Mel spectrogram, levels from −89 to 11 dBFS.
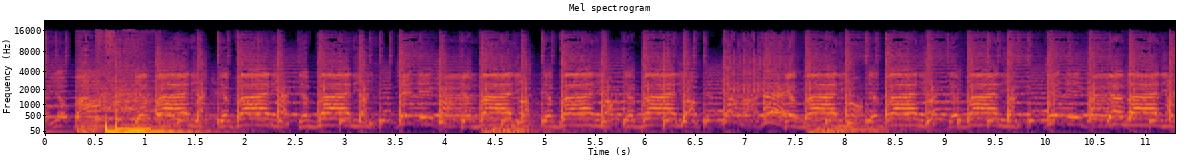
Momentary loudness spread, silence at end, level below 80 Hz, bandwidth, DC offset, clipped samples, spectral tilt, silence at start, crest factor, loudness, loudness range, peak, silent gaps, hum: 7 LU; 0 s; -26 dBFS; 17 kHz; under 0.1%; under 0.1%; -3.5 dB/octave; 0 s; 18 dB; -18 LUFS; 2 LU; 0 dBFS; none; none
